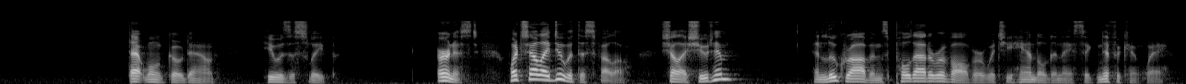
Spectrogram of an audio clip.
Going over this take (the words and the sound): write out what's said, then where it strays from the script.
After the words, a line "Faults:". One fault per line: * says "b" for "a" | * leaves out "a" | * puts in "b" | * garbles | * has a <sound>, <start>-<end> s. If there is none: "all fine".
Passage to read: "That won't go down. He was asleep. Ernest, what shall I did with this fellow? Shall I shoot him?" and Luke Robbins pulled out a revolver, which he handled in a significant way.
"That won't go down. He was asleep. Ernest, what shall I do with this fellow? Shall I shoot him?" and Luke Robbins pulled out a revolver, which he handled in a significant way.
Faults:
* says "do" for "did"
